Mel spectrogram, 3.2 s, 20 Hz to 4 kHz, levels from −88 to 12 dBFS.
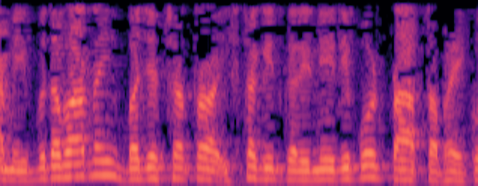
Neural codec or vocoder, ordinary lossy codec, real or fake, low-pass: none; none; real; 3.6 kHz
